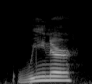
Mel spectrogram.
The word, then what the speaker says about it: Weiner: If it was I-E, like Matt Weiner, the producer of Mad Men and a bunch of other shows, well, there you go. It's pronounced E. Get it? I-E, it's Weiner.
